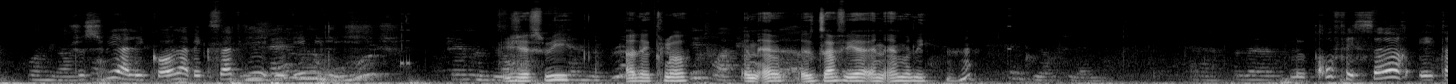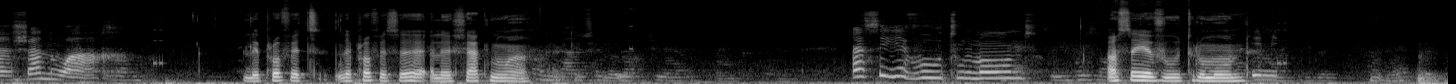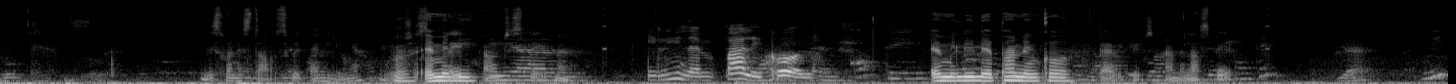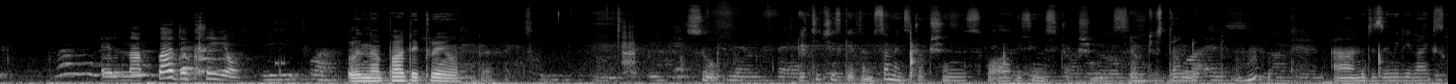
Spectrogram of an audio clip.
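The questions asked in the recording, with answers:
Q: What are these instructions?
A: Sit down, everyone

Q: And does Emily like school?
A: No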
